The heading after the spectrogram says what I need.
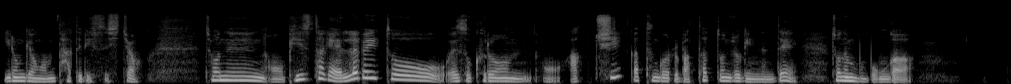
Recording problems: garbled, watery; slightly; nothing above 10.5 kHz

